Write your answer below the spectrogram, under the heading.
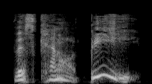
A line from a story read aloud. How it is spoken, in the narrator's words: he hissed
